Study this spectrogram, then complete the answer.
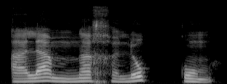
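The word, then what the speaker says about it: أَلَمْ نَخْلُقكُّم: И когда ков встречается с кяф. Пример. Алям нахлюкум. Ков не произносится, она превращается в букву кяф.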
